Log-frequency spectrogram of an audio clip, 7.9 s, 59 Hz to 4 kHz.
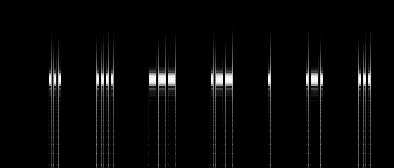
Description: Morse code, heard as a keyed tone, about 25 wpm, spaced as for 10 wpm, 550 Hz. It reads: SHOWERS
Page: news headlines in morse code at 10 wpm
